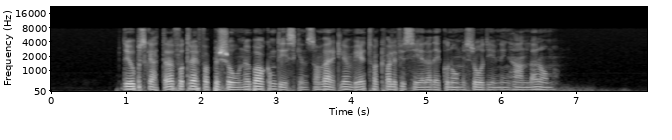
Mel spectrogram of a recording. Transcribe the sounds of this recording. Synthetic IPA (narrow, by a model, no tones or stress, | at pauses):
d̪ɛɵpskat̪ːaɾat̪foːt̪ʰɾɛfːapʰæʂuːnəɾbɑːkɔmd̪ɪskənsɔmvæɾklɪɡənveːt̪vakʰvalɪfɪseːɾad̪ɛkʊnoːmɪskɾoːd̪jiːvnɪŋɦand̪laɾɔm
